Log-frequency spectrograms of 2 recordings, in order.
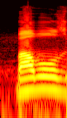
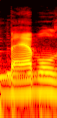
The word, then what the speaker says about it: Bubble: Bubbles, babbles, I've always called them babbles, but I think they're actually pronounced bubbles.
